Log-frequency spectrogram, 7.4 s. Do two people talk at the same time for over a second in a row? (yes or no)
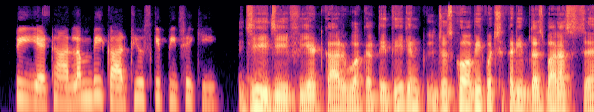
no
